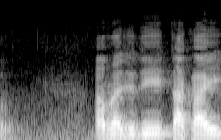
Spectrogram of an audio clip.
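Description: Only speech: a man talking into a microphone, resuming about a second in after a short pause, in a level, drawn-out tone.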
